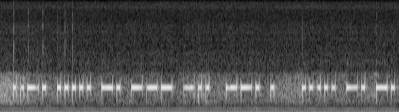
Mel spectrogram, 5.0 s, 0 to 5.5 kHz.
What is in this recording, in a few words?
28 cw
